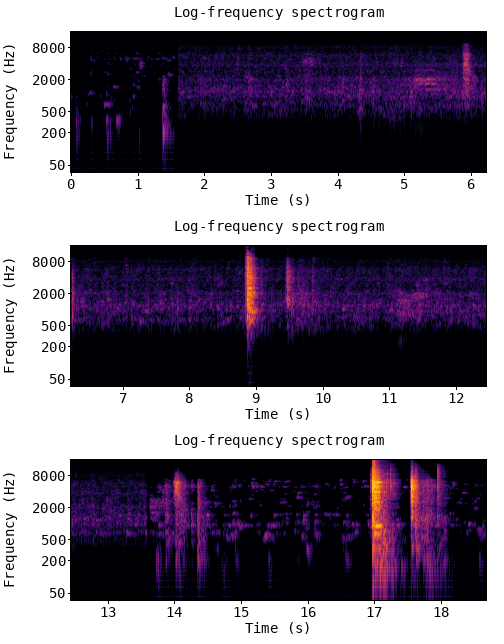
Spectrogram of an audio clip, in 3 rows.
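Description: Crosman C11 CO2 air pistol firing .177 shots at steel food cans: sharp pops and metallic hits, one loud shot about halfway through, a few more around three-quarters of the way, and a loud close pair near the end. None of the shots goes through the can tops.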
